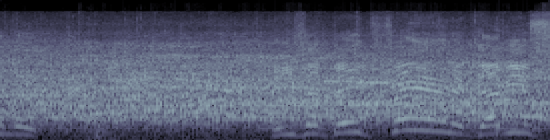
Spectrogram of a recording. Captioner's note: crowd cheering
